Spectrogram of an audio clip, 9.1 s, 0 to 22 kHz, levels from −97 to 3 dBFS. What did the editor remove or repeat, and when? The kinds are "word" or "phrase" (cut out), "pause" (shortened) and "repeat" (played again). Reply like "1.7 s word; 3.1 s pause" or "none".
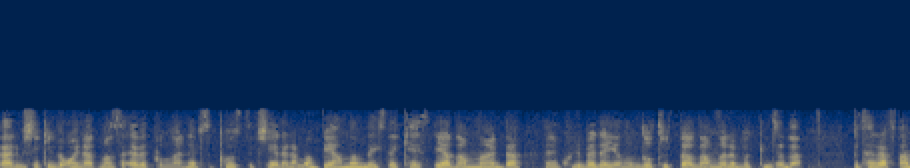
none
